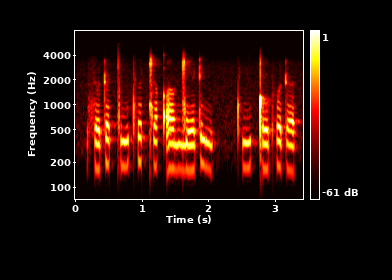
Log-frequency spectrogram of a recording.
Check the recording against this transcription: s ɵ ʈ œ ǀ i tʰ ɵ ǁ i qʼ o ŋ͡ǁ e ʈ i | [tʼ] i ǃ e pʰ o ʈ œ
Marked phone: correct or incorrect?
incorrect: tʰ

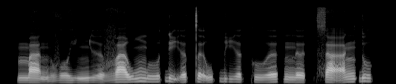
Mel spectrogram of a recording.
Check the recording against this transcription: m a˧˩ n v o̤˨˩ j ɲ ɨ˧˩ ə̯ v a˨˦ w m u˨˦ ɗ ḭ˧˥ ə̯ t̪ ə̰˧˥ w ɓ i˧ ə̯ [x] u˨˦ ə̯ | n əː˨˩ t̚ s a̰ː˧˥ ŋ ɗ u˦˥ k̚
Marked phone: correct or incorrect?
incorrect: k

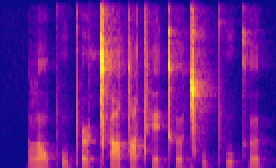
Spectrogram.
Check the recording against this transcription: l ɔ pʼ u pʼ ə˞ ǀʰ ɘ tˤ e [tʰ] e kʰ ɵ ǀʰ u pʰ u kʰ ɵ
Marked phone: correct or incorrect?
correct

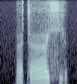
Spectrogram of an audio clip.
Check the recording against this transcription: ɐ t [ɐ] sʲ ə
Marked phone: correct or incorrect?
incorrect: ɐː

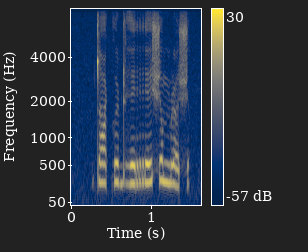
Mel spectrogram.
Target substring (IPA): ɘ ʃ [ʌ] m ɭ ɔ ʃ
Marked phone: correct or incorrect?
incorrect: ɔ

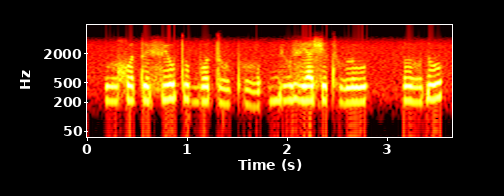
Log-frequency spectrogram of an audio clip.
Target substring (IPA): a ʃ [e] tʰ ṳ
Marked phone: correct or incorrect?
incorrect: ɨ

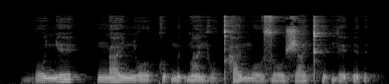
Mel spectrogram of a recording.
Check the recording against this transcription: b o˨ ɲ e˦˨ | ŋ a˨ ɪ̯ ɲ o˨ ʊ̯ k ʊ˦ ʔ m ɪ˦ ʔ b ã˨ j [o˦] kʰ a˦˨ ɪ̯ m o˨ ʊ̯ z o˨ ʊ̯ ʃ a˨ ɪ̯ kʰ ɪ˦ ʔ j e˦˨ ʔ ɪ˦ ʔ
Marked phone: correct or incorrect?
correct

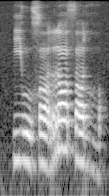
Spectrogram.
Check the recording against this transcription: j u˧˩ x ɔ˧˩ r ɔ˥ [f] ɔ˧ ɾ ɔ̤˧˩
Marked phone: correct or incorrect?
incorrect: θ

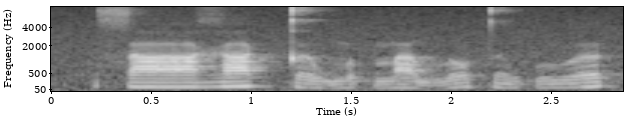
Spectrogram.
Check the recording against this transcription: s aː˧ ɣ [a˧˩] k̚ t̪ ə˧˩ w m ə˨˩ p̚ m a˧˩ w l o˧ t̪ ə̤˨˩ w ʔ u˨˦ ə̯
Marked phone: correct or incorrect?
incorrect: a˦˥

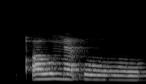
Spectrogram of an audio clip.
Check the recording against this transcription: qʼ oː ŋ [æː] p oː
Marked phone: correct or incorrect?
incorrect: æ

